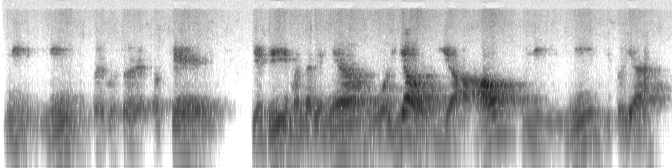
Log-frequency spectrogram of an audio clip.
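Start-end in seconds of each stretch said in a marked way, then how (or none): 3.7-6.0 "wo yao yao ni" slowly, each "yao" with its own tone; slow Mandarin tone model; tone demo. Shown as a demonstration. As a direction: contrast the two tones on "yao yao", slowly. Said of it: "Lihat ya".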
